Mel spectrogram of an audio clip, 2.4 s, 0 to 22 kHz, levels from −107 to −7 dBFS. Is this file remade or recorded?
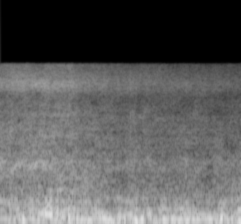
remade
